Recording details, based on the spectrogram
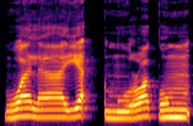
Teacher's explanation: वाव होंठों की ना तमाम गुलाई के साथ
